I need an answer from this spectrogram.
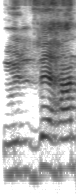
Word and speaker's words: Ulveham: I guess the right pronunciation is Ulveham, something like that.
